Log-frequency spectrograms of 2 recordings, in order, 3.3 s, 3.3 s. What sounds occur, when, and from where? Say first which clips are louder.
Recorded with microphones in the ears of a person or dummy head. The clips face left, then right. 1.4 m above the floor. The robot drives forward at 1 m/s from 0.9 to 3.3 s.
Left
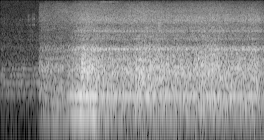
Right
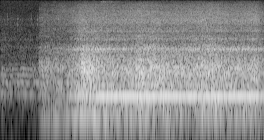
0.5 s footsteps: left 1 dB; 5° left (ahead or behind), 3 m; by 3.2 s 20° right (ahead or behind), 2.5 m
